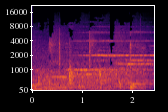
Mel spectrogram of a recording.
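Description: Ambient electronic music: several sustained high tones held over a low drone, with short swishing accents scattered through it.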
